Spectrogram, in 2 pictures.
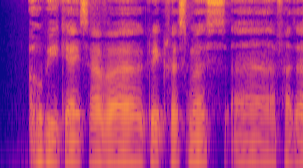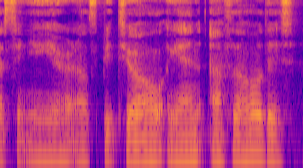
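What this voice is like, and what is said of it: Scottish accent. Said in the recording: “Definitely Scottish. That's definitely Scottish accent.”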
